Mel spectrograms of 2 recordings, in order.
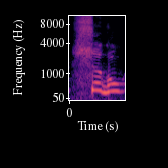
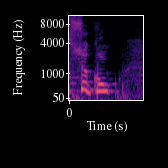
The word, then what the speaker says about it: second: mot second que c'est le seul mot de la langue française où le C se prononce g car on dit second et pas sec même si certains le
